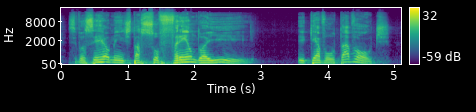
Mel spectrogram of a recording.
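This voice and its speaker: Speaking at a very slow pace, a man uses a fairly high pitch and a dark, mellow tone. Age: 60s. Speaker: motivational speaker, former naval officer. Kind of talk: motivational talk. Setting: stage with audience.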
